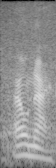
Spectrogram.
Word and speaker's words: Elnagh: not sure how you're going to pronounce this. No. Elnagh. Elnagh, thank you.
